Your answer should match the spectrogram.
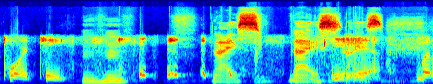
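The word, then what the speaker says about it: Porte: It's P O R T E. Okay. And it's Cecil Porty.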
